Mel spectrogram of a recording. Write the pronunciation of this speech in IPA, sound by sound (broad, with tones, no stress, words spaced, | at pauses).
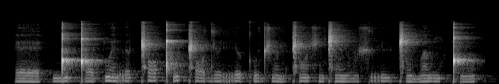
ɛ˨ | ŋ͡ǃi˨ǃɔ˨˦kʷɛ̃˦˨rə˦ ǁɔ˦ǃʼu˦ǁɔ˨dø˨ rø˦˨kʷʼe˦dʃœ̃˨bǁɔ̃˦ ʃə̃˨ǁɛ̃˦vu˨ʃ ry˦ǁɛ̃˨bã˦və̃˨kʷ ǃʼə̃˨˦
